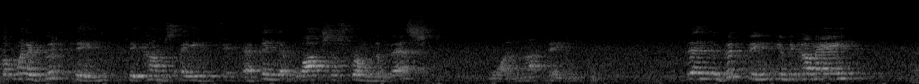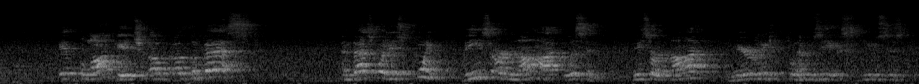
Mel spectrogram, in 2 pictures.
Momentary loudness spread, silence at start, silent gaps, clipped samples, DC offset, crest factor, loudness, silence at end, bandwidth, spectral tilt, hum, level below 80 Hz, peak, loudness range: 18 LU; 0 s; none; under 0.1%; under 0.1%; 20 dB; -37 LUFS; 0 s; 16 kHz; -3.5 dB/octave; none; -70 dBFS; -18 dBFS; 6 LU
